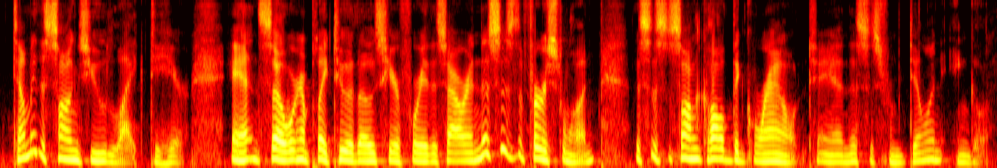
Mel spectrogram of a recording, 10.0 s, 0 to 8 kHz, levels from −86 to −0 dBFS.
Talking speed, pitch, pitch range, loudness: 245 wpm, 145 Hz, 130-170 Hz, -18 LUFS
